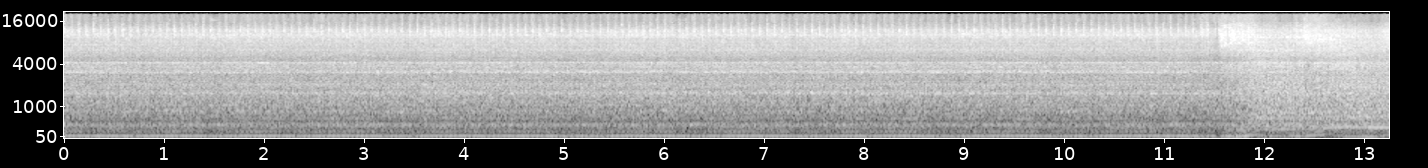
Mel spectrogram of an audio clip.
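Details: 1988 BMW E32 735iL, M30 B35 inline-six, first start after engine rebuild, fuel pump primed: smooth, even idle with steady low hum, no ticking or misses, brief clean rev; healthy.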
